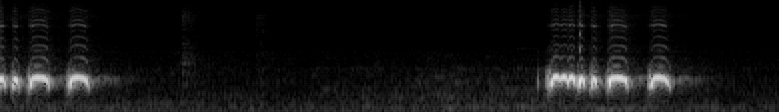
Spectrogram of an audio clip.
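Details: Zebra dove: the end of one phrase of rounded staccato coos, a pause of over two seconds, then a full phrase of rapid notes settling into evenly spaced coos.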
